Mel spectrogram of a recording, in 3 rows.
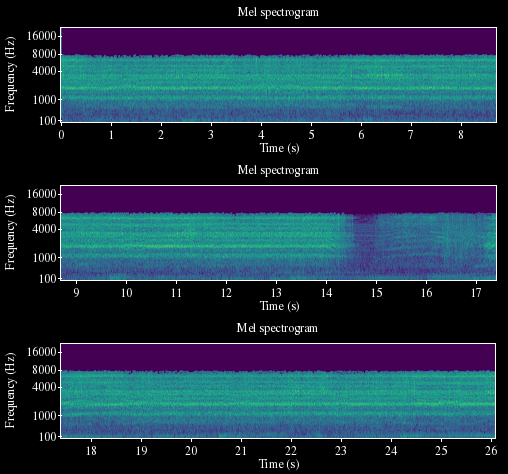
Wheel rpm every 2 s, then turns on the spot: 160, 160, 160, 160, 160, 160, 160, 20, 50, 160, 160, 160, 160.
none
